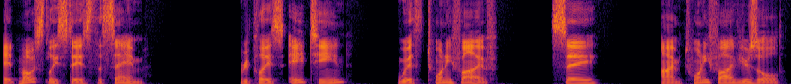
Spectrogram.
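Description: Measured narrator of a language course. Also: medium pitch, no room sound, clean studio sound. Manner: even, measured teacherly instructions. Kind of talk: scripted instructional narration.

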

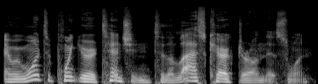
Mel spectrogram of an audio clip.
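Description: A co-host in a scripted language lesson, explaining word meanings in short lively lines. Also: medium pitch, fast talker, gravelly, no room sound, clean studio sound.

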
